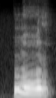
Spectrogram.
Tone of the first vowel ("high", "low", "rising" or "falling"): low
